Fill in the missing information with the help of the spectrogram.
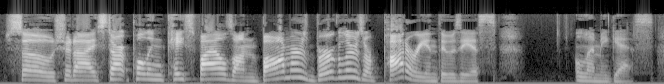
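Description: Kit Baxter, bright, sassy girl sidekick. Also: mid-range voice, animated, unhurried, smooth. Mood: wry, playful. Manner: teasing, sassy banter. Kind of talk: 1930s-style radio adventure acting.

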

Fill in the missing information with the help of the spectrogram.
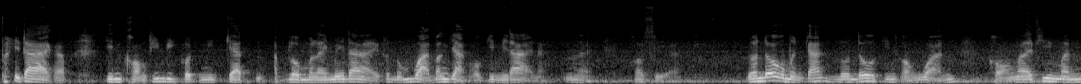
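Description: A man's voice: medium pitch, fairly quick, a little hiss or hum. Blunt joking man, tinny phone-like sound. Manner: blunt, joking, swears freely. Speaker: tarot reader. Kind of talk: casual explanatory talk.

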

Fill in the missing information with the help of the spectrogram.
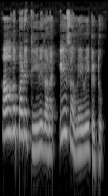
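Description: A woman's voice: a little high, big pitch swings, moderate pace, muffled recording. A woman voicing a spiteful older aunt who speaks with false sweetness and scorn. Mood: mocking.

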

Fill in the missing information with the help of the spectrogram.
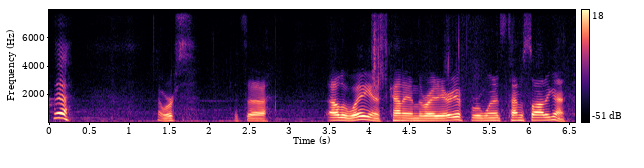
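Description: A man's voice: a little high, a little fast, smooth. A man in his thirties casually explaining his work as he saws a log outdoors, thinking aloud and chuckling now and then. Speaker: woodworker running a sawmill. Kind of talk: casual on-site narration. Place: outdoors in a yard at a sawmill.

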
